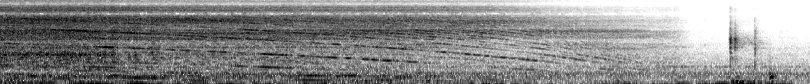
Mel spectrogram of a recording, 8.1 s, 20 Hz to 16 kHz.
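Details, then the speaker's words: Bosch WFF1401 washing machine motor after new bearings and brushes, on fast spin: loud high whir sliding down in pitch as the drum slows, with a coarse rough edge throughout. "So I would say that sounded pretty rough."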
